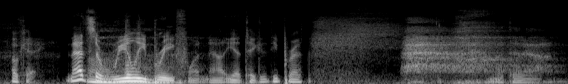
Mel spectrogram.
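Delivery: ordinary talk, nothing marked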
